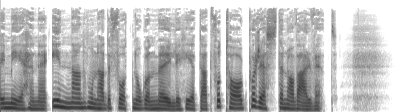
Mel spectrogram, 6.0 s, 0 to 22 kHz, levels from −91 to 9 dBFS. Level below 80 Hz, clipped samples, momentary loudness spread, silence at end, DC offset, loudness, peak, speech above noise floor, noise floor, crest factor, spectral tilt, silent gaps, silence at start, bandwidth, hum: -54 dBFS; under 0.1%; 4 LU; 1 s; under 0.1%; -17 LUFS; -2 dBFS; 32 dB; -49 dBFS; 14 dB; -6 dB/octave; none; 0 s; 16.5 kHz; none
